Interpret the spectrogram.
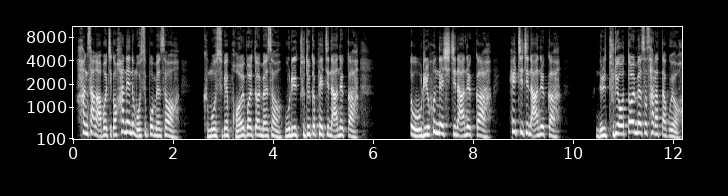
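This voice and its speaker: A woman's voice: mid-range voice, animated, moderate pace, fairly bright tone, natural voice. A woman voicing a hot-tempered younger son who bluntly confronts his father in a radio story. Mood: defiant accusation. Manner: accusing, blunt, insistent.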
